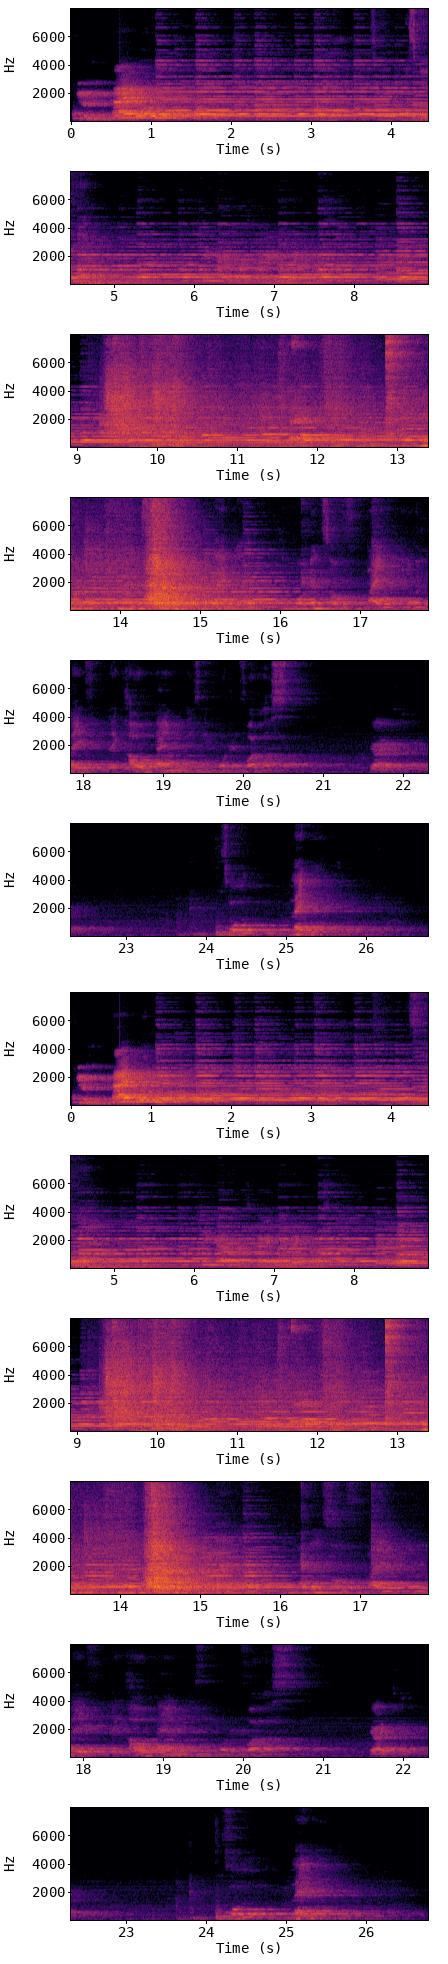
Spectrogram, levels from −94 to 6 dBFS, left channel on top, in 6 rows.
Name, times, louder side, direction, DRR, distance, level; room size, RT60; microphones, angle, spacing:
voice 1, 0.1-1.6 5.9-7.6 8.2-8.7 10.2-10.5 16.2-16.4 17.2-17.3 21.6-22.1 23.8-24.3 25.0-25.1, right 1 dB, 30° right, -1 dB, 0.4 m, -35 dB
sound 1, 0.8-15.7, left 1 dB, 5° left, 1.3 m, -34 dB
voice 2, 3.1-3.4 3.8-4.8 11.0-12.5 13.2-13.6 13.9-15.7 16.0-16.8 17.1-18.1 18.3-20.5 24.3-24.5 25.0-25.5, left 1 dB, 45° left, 0 dB, 0.5 m, -37 dB
Zipper (clothing), 9.1-14.8 15.1-15.2 17.1-17.2 17.6-17.7, right 1 dB, 55° right, 0.9 m, -32 dB
4.9 x 2.2 x 3.3 m, 2.6 s
head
